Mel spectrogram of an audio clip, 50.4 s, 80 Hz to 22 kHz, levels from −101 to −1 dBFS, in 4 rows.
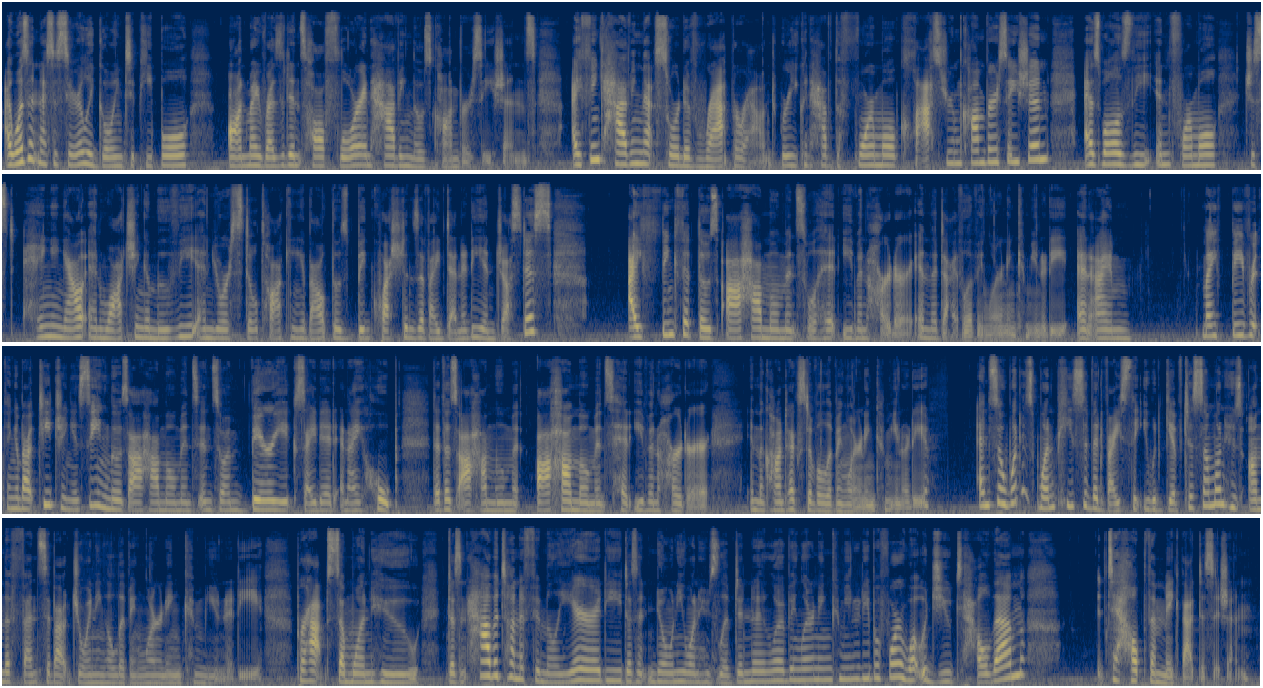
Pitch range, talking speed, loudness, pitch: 190-235 Hz, 195 wpm, -36 LUFS, 205 Hz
